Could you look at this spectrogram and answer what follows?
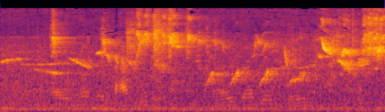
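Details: Song of a white-rumped shama, a mix of clear whistles and sharp chirps, some slurred downward, ending in a loud bright burst; low background hum throughout.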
